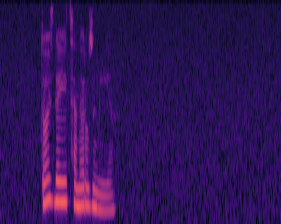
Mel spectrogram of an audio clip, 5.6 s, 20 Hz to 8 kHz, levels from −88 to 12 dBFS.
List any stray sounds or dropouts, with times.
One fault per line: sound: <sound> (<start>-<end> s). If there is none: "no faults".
no faults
